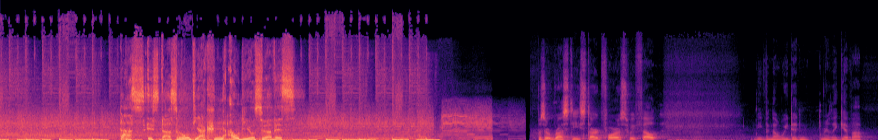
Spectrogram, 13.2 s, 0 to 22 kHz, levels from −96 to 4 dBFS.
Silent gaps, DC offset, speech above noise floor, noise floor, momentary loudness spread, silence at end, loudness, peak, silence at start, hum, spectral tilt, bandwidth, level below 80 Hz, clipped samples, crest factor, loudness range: none; under 0.1%; 31 dB; -51 dBFS; 22 LU; 0.25 s; -20 LUFS; -8 dBFS; 0 s; none; -4 dB/octave; over 20 kHz; -28 dBFS; under 0.1%; 14 dB; 18 LU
